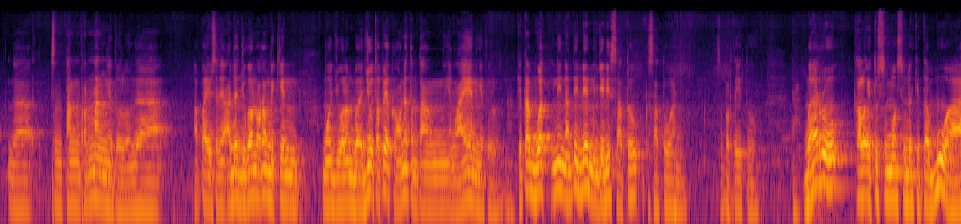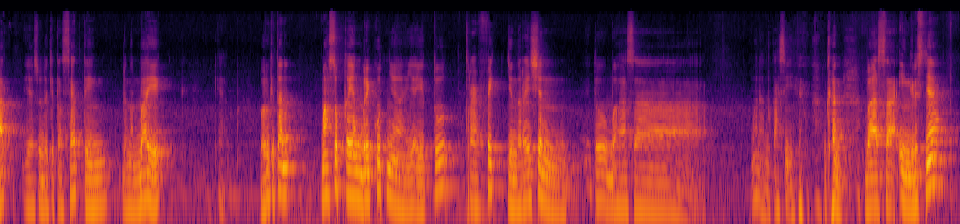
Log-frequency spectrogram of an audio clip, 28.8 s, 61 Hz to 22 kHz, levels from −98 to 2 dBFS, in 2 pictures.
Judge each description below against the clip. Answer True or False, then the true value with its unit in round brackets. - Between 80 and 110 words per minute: False (135 wpm)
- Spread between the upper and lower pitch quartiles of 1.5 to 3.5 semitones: False (4.3 semitones)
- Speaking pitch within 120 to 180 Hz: False (110 Hz)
